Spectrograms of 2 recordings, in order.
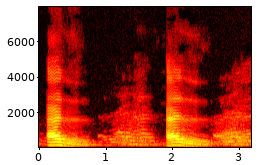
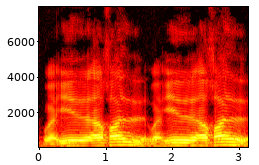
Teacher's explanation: Az yang Z tu adalah suara nafas tertahan Ya tapi kalau kita buat lembih tu habis dengan nafas kita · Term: huruf Zal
